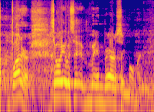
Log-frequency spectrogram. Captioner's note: audience laughing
